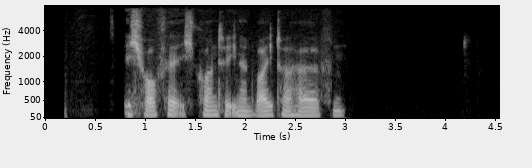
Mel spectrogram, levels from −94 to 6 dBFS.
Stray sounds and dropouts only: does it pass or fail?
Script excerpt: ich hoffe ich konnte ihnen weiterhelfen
pass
